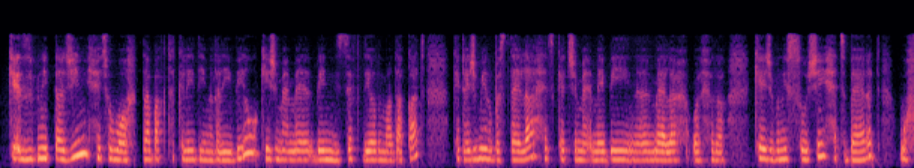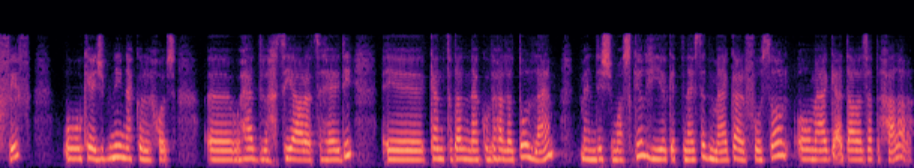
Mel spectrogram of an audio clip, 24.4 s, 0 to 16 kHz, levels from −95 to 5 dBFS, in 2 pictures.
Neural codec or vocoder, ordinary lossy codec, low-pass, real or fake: codec, 16 kHz, 0.4 kbps, LongCat-Audio-Codec; none; 7.2 kHz; fake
